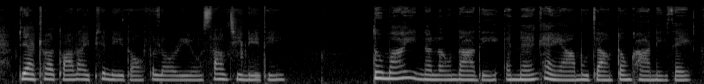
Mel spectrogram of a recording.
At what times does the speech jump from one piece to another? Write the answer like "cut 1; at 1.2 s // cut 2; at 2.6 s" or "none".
none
